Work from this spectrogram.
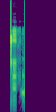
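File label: Police Spec Ops Tac, radio; Raleigh; wake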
